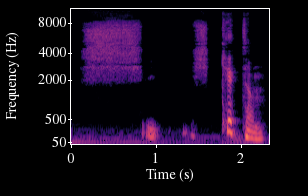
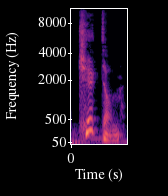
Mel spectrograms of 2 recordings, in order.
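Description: First: Faint false start, then higher; nervous stammer. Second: Incredulous echo. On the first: A narrator's reading. Shaken friend explains the accident to newcomer, stammering. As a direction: stammer it out weakly, voice pitched up. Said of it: "Peter stammered". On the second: Acted. Newcomer questions the stammering friend, incredulous. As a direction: throw the words back in disbelief. Keaton echoes Peter in disbelief.

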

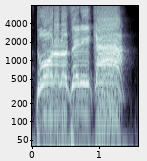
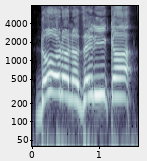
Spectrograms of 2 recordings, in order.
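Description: First: 道路のゼリー化！ bellowed much higher and louder; an all-out proclamation of 道路のゼリー化！; full shout. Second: 道路のゼリー化 proclaimed higher, louder and slow; a slow, raised announcement of 道路のゼリー化; announcing. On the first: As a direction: yell 道路のゼリー化！ with all your force. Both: Retold or imitated. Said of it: "案を発表しだした".

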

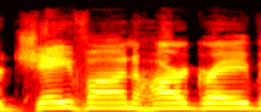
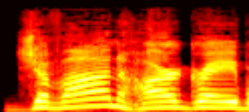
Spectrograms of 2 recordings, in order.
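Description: First: Javon said JAY-von, long "ay" in the first syllable; alternative pronunciation. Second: Javon said juh-VON, short unstressed first syllable; first pronunciation. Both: Shown as a demonstration. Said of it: "as I've heard it pronounced as well".

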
